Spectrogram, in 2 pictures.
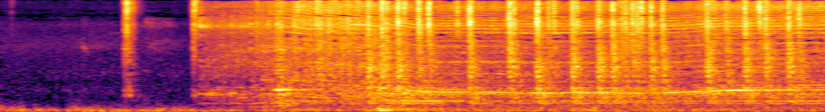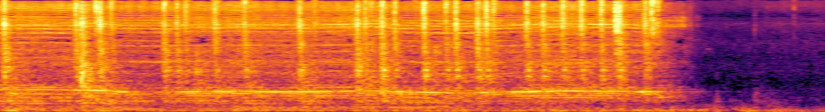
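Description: Electric trailer winch pulling a car up onto a flat-deck trailer by a chain: a steady motor whine with fast clicking, starting about a second in and stopping shortly before the end.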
